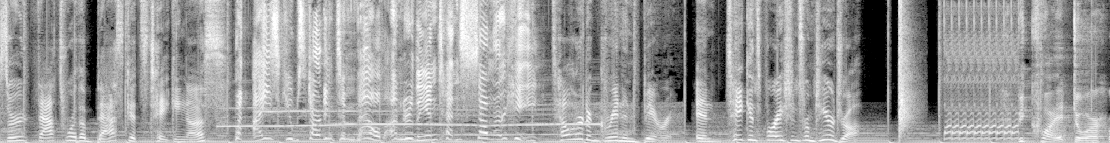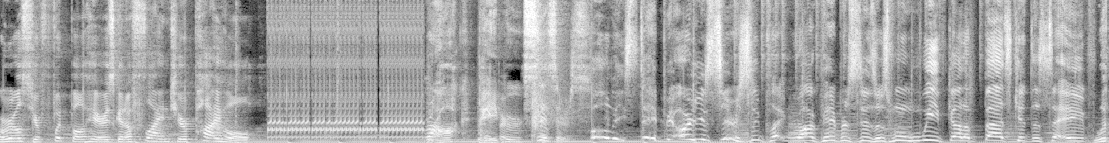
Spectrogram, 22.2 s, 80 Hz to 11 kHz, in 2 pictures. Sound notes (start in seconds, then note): 9.0 slap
